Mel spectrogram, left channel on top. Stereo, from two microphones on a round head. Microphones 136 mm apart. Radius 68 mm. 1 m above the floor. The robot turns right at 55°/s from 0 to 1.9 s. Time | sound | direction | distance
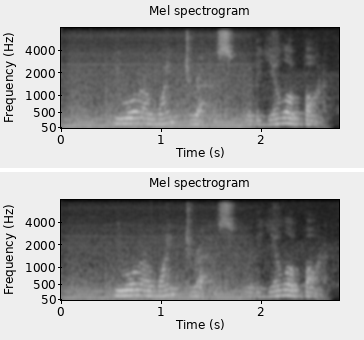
0.5 | a man speaking | 40° left | 1.4 m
